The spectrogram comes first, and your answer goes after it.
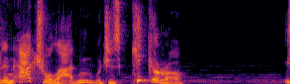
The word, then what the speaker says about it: Cicero: Cicero is a lot less serious when you pronounce his name in actual Latin. His name isn't Cicero. It sounds like very, regal. Almost noble. But when you pronounce it in actual Latin, which is Cicero, he sounds like a tiny little child.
